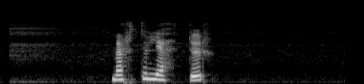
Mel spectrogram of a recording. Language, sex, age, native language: Icelandic, female, 9, Icelandic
